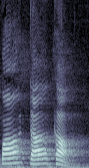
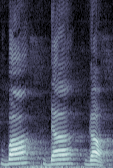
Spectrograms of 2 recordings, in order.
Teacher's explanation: Pa, ba, ta, da, ka, ga, these 6 are plosive sounds. Among the 6, the first 3, pa, ta, ka, are voiceless, and ba, da, ga are voiced in the plosives.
